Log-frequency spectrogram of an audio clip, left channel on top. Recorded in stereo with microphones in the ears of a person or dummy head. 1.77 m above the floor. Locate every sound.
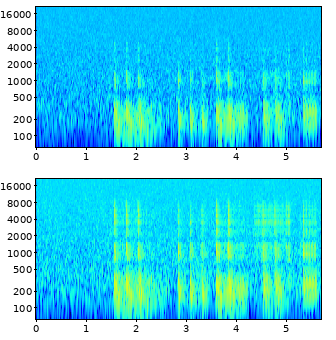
1.6 s a gunshot: 85° right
